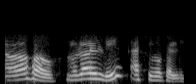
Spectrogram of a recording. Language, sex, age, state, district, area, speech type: Odia, female, 60+, Odisha, Cuttack, urban, conversation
